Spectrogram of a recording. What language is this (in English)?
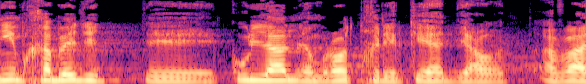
Hebrew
